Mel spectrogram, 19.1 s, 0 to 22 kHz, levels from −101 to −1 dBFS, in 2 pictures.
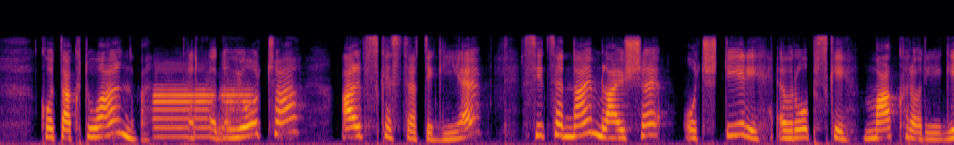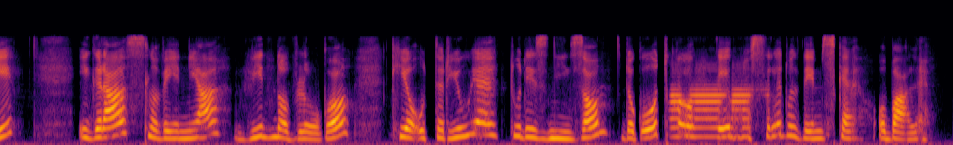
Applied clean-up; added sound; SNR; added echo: neural diffusion model UNIVERSE++.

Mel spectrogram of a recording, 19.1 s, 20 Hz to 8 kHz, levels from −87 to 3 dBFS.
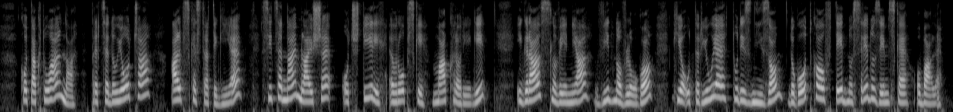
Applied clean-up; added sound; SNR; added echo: none; none; none; none.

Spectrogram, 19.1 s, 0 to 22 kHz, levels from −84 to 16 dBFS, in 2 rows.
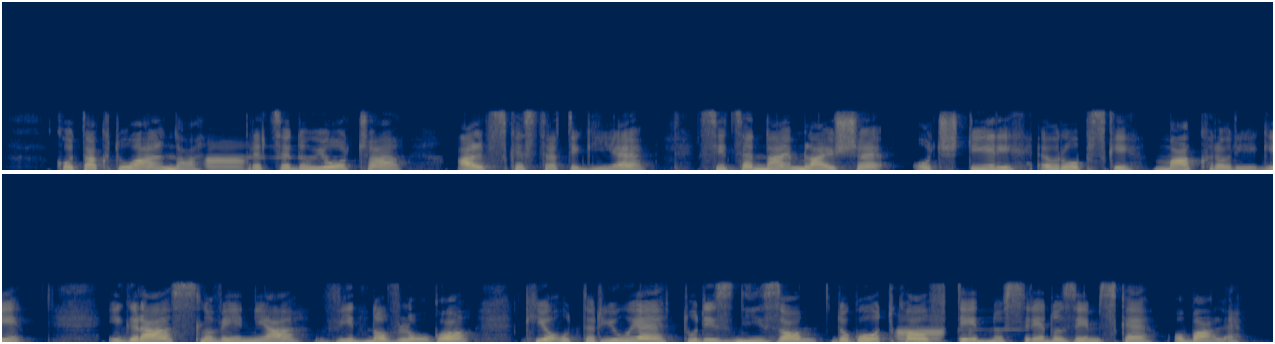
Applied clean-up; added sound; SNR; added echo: neural mask model DeepFilterNet 3.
